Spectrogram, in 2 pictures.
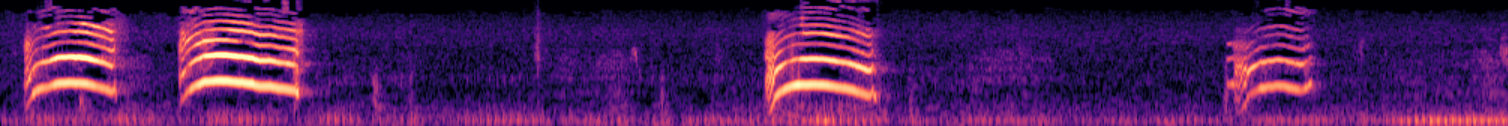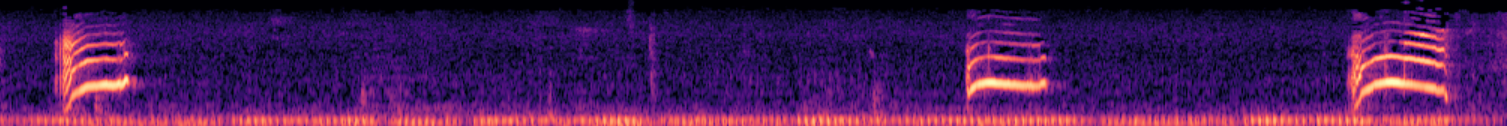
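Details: Domestic cat meows meant to call and attract cats: a series of short arched mews, two quick ones opening, then singles every two to four seconds, with a low purring rumble underneath in the second half.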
